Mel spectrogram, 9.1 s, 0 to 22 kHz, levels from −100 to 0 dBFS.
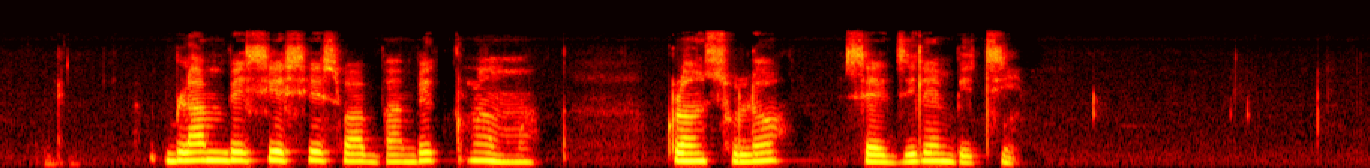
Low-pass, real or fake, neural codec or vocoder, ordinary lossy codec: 9.9 kHz; real; none; Opus, 32 kbps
